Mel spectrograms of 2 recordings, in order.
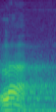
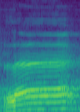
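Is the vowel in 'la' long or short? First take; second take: short; long. First: The vowel is cut short. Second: The vowel is held long. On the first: The speaker calls it wrong. "jangan sampai dibaca la. Lain beda arti nanti ya" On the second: The speaker calls it right. "la-nya panjang"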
